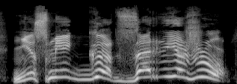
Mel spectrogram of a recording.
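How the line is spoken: Howling threat. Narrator (Russian): взвыл Штырь

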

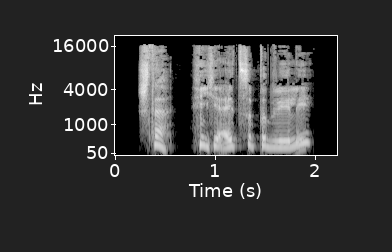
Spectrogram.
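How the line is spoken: Giggling. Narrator (Russian): хихикнула она

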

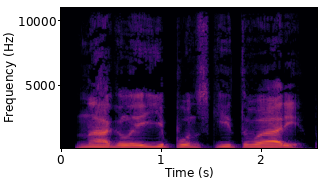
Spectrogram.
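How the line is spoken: Old man's growl. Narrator (Russian): прорычал одноногий кладбищенский сторож

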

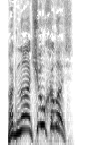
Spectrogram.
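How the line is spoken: Frightened shout. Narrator (Russian): закричал чей-то испуганный голос

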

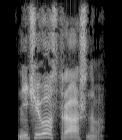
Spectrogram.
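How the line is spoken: Glum, smiling. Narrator (Russian): уныло улыбнулся парень

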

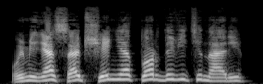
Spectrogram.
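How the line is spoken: Shout. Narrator (Russian): прокричал тот

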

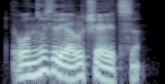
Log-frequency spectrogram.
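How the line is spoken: Quiet. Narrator (Russian): тихо сказал лорд Аллен

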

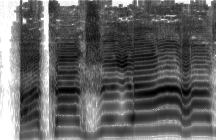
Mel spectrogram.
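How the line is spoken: Alarmed shout. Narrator (Russian): закричала Анфиса, почуяв неладное

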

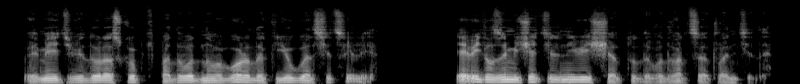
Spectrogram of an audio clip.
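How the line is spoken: Calm question. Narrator (Russian): Веде спокойно спросив

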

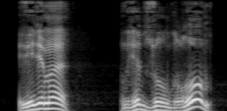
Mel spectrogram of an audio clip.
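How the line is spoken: Uncertain guess. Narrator (Russian): неуверенно предположил казак

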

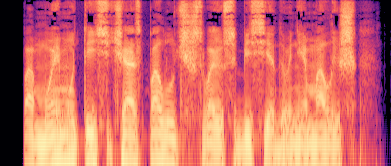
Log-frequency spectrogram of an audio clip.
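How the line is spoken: Mutter. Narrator (Russian): пробормотал Аас

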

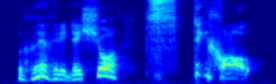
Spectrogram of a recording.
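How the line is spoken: Hissed. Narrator (Ukrainian): просичав Гегрід

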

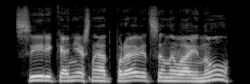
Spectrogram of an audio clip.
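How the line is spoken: Loud laughter. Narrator (Russian): захохотала Иоля II

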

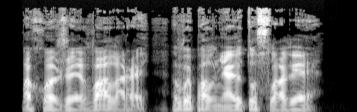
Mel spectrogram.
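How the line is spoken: Strained, forced out. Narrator (Russian): выдавил из себя Торин

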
